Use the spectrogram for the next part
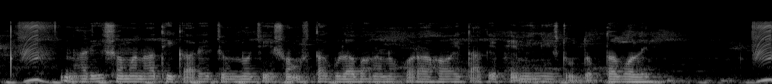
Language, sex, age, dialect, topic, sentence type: Bengali, male, 25-30, Northern/Varendri, banking, statement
